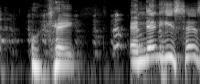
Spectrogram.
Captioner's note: laugh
